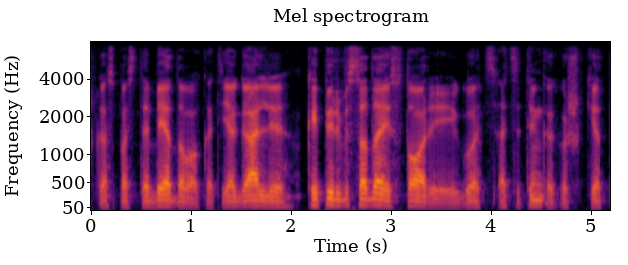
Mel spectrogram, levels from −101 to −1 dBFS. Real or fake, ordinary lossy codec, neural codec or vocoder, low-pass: real; AAC, 48 kbps; none; 7.2 kHz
